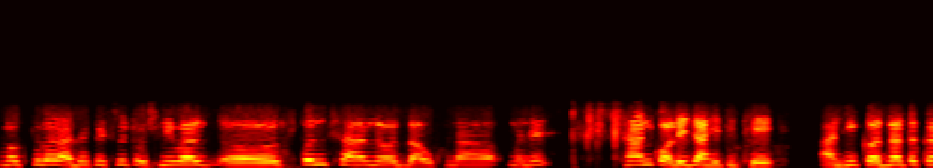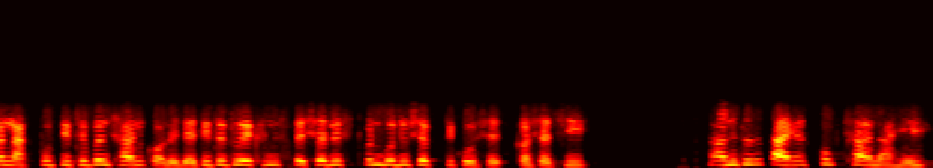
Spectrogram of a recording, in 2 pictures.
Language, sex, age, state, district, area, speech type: Marathi, female, 18-30, Maharashtra, Akola, rural, conversation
